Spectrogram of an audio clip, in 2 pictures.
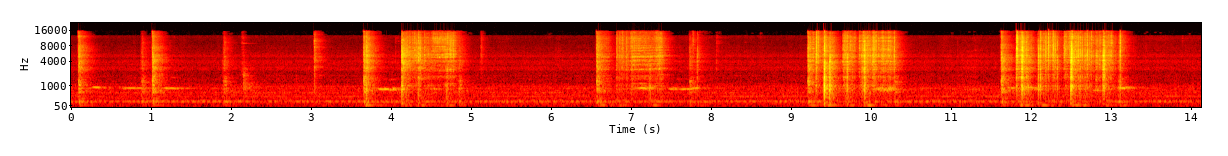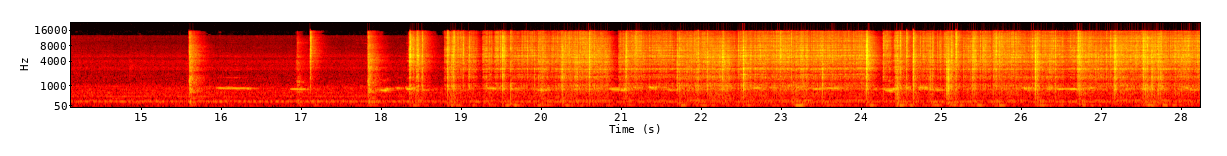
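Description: Electric arc welder welding pipe: a run of short bursts of sizzle, then a longer continuous weld starting about two-thirds of the way in.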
